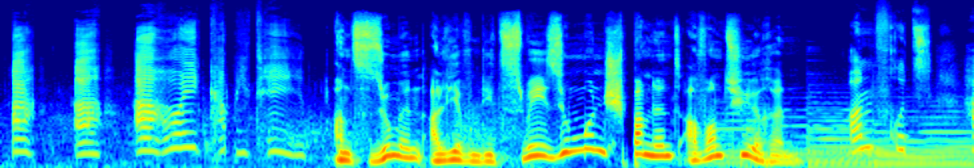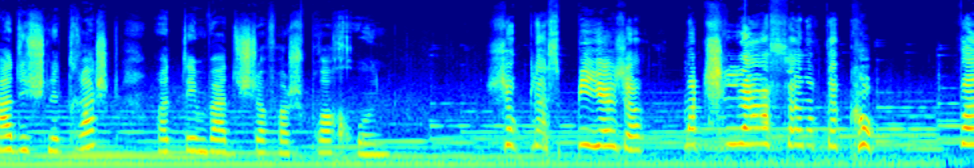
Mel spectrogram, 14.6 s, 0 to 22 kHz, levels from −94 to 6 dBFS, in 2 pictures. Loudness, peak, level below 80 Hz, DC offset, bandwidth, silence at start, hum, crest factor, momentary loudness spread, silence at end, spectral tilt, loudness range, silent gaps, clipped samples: -25 LUFS; -4 dBFS; -48 dBFS; under 0.1%; 17.5 kHz; 0.1 s; none; 20 dB; 17 LU; 0 s; -4.5 dB/octave; 9 LU; none; under 0.1%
